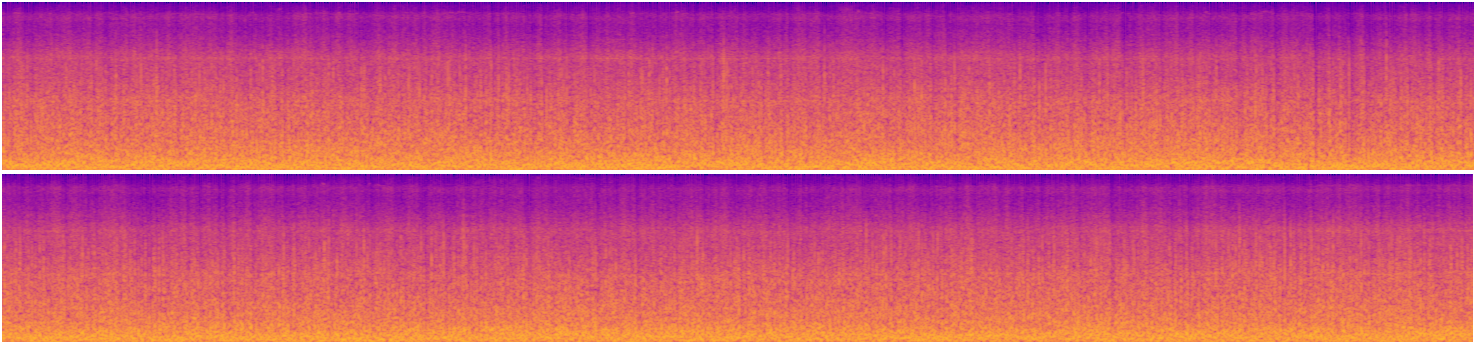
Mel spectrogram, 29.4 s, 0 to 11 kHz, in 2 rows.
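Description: ÖBB class 4024 Talent electric multiple unit running at speed, about 135 km/h. Its steady running noise stays at an even level, with no horn, clicks or changes.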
